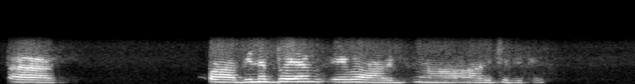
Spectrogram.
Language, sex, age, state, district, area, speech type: Sanskrit, male, 18-30, Kerala, Idukki, urban, conversation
